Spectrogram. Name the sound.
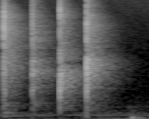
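one person clapping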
